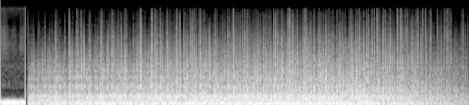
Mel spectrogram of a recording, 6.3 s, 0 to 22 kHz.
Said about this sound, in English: Proton engines ready. 10 degrees, 5 degrees, on course. We are go for throttle up. Go for throttle up, and goodbye, Latumas.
